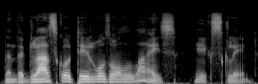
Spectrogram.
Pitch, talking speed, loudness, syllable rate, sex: 115 Hz, 210 wpm, -20 LUFS, 5.1 syllables/s, male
